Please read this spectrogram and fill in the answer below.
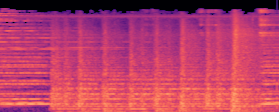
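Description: Seventh-grade middle school concert band playing. About a second in, a held chord gives way to a fuller passage as low instruments and drums come in with repeated accented strikes, the loudest hit near the end.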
